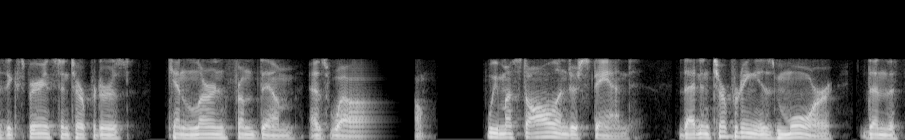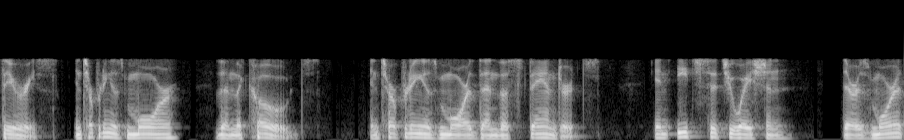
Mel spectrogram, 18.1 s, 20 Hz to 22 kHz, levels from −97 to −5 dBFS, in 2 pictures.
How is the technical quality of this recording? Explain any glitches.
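The recording has two call-related glitches, and it is band-limited with nothing above 4 kHz, which points to a narrowband telephone codec such as G.711.

From 3.52 to 4.18 s, right after "learn from them as", there is a call audio freeze. Packets were likely held up, so the receiver stretched the last sound into a fading buzz or hiss. The final 0.23 s are silent. Speech resumes 0.64 s late, with nothing lost. On a spectrogram it appears as a smeared, decaying band followed by a blank strip.

From 9.33 to 11.41 s, after "is more than the", a jitter buffer speed-up runs the speech at about 130% while keeping its pitch. Roughly 0.7 s of audio is removed in small pitch-period cuts. It sounds hurried, and the waveform looks compressed in time while the harmonic spacing stays unchanged.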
